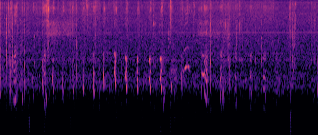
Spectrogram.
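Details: Short, tonal puppy squeaks repeat steadily, with one longer rising-then-falling whine in the middle; young pups filmed in November.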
